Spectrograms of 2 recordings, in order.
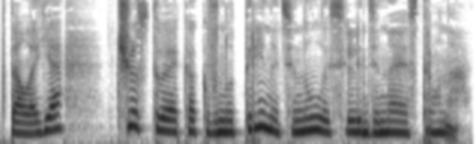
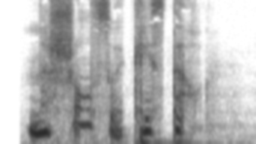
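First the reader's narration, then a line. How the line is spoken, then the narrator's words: Hissing. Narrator (Russian): прошипела я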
